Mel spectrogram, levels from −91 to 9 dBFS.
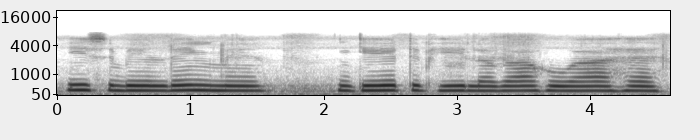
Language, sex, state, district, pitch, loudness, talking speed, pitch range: Hindi, female, Jharkhand, Palamu, 225 Hz, -13 LUFS, 105 wpm, 215-230 Hz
